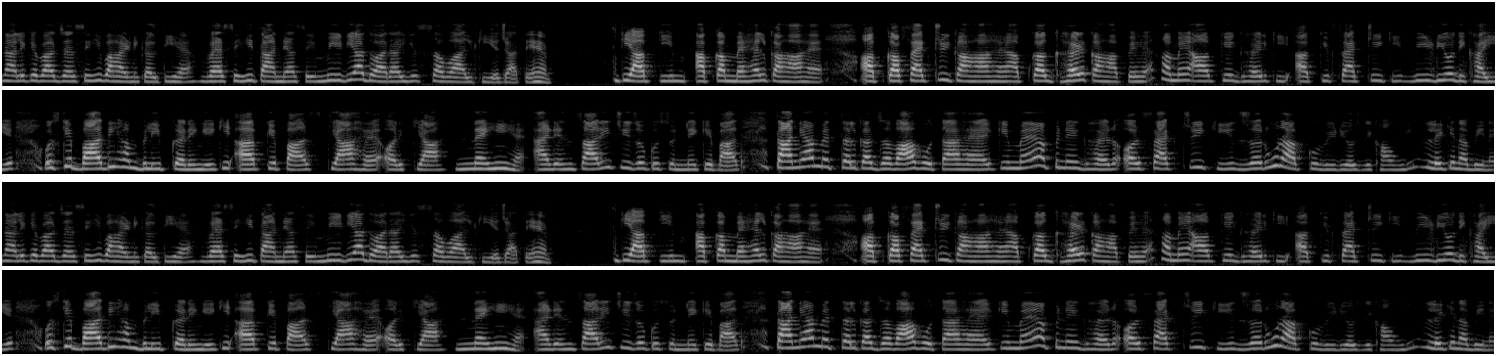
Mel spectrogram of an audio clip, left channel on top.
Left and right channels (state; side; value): normal; both; correlation 0.95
